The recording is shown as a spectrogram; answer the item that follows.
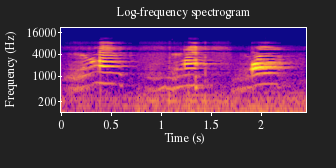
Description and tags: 03 Cat Miauing
This is my cat miauing when she wants me to pet her :)
cats, miauing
